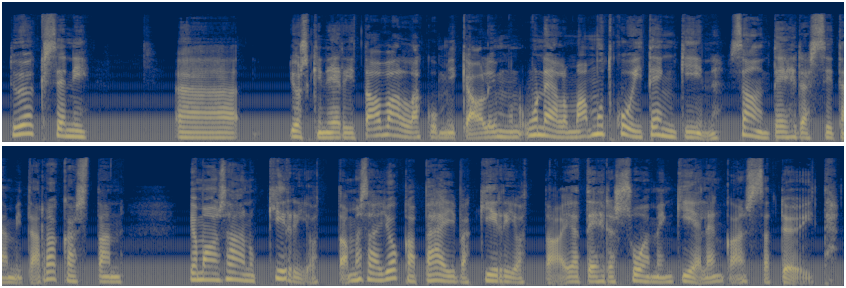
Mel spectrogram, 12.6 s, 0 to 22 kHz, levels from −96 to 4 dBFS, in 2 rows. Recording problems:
electrical hum; faint; throughout; 60 Hz, 20 dB below the speech

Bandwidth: 15 kHz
